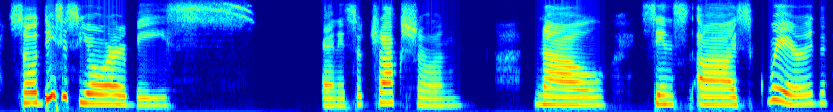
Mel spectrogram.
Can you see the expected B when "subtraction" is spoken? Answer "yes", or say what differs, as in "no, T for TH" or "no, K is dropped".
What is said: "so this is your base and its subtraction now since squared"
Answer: no, B is dropped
